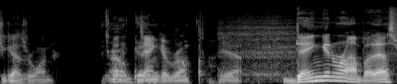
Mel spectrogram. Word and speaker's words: Danganronpa: going um but yeah definitely and the proper pronunciation is Danganronpa not Danganronpa in case you guys are wondering yeah Danganronpa that's right that's right uh so we do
